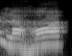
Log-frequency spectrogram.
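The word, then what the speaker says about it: لها: एक चीज का ध्यान रखिए, एंड का जो वर्ड है ना लहा, ये आराम से प्रोनाउंस हो जाता है. जब आप कहती है ना लहा, तो वो हा पे तशदीद की साउंड आ रही है हर आयत के एंड पे.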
